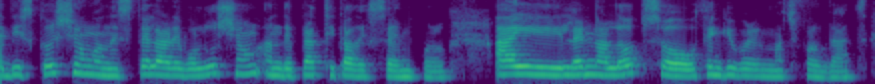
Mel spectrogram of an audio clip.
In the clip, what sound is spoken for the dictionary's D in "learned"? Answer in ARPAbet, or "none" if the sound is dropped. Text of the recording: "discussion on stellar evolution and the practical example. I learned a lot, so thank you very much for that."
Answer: none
